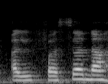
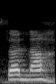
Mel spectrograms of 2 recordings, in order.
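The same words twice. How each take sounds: First: الف سنہ said with the alif wrongly kept; wrong pronunciation. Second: سنہ said louder with a breathed ha at the end; correct pausal form. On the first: Teacher showing students the wrong pausal form. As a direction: show the mistake الف سنہ plainly. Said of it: "الف سنہ نہیں کہنا". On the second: Teacher giving the correct pause on سنہ. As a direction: end سنہ on a clear ha sound. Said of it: "آخر میں ہاں کی ساؤنڈ آنی چاہیے". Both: Shown as a demonstration.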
